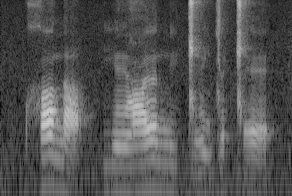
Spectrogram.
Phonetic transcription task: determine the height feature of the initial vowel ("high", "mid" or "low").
low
